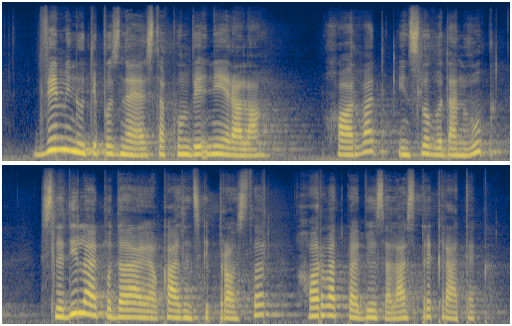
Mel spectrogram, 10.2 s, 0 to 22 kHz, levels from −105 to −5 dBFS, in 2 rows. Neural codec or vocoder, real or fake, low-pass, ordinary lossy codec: codec, 44.1 kHz, 7.8 kbps, Pupu-Codec; fake; 19.8 kHz; none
